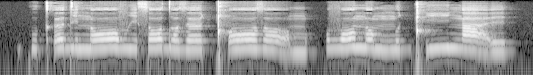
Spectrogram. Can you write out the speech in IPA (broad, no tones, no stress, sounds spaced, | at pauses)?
kʷ œ kʼ œ d i n ɔː v i s ɔ d ɔ z œː ǃʼ ɔː z ɔː m | v ɔ n ɔ m ŋʷ i ǃʼ iː ŋ aː ɪ̯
